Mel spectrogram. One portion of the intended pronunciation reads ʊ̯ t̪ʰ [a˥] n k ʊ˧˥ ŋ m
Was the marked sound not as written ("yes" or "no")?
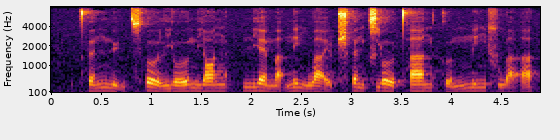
no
